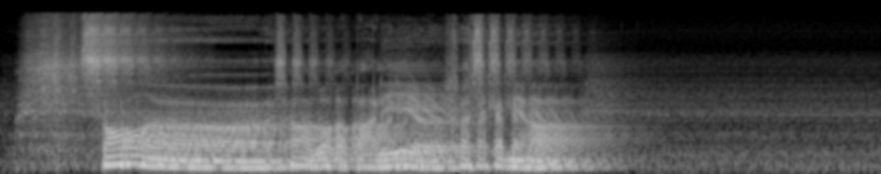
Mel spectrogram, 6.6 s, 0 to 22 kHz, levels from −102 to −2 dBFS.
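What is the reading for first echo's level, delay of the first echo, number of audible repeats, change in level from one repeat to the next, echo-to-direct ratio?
-4.0 dB, 0.123 s, 6, -5.5 dB, -2.5 dB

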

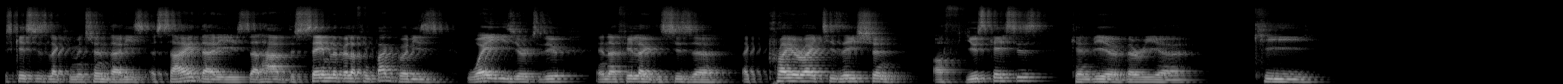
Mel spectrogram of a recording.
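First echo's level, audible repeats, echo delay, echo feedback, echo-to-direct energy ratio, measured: -6.5 dB, 4, 63 ms, 41%, -5.5 dB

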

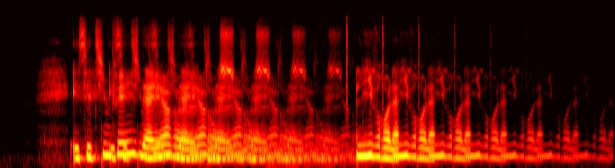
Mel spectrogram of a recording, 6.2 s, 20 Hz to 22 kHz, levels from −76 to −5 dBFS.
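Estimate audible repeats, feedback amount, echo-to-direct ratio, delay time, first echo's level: 7, 59%, -2.5 dB, 0.36 s, -4.5 dB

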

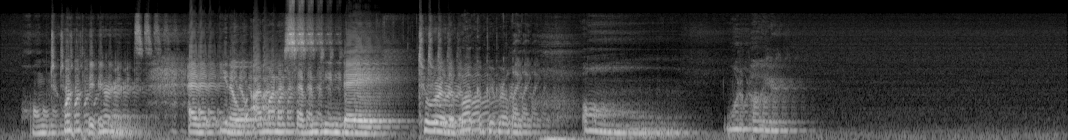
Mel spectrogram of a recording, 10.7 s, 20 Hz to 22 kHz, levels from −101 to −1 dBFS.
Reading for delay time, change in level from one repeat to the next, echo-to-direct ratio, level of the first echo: 94 ms, -6.0 dB, -4.0 dB, -5.0 dB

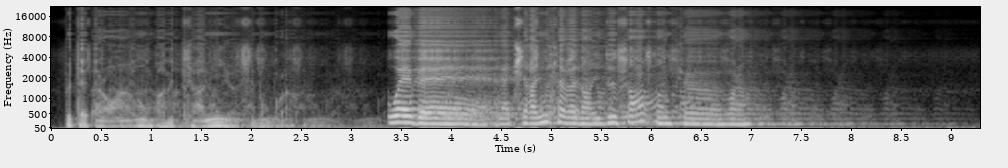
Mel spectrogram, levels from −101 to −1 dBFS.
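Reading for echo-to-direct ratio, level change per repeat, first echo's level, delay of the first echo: -9.5 dB, no steady repeat, -12.0 dB, 0.149 s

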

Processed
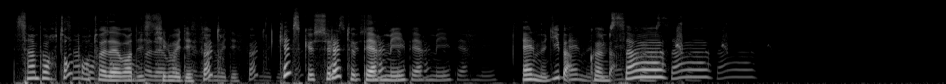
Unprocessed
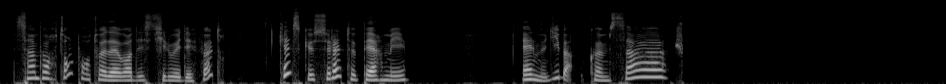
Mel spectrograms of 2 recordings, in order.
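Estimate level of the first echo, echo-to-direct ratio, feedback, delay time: -12.0 dB, -12.0 dB, 19%, 0.455 s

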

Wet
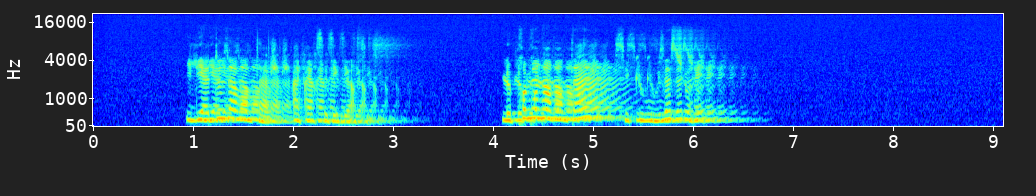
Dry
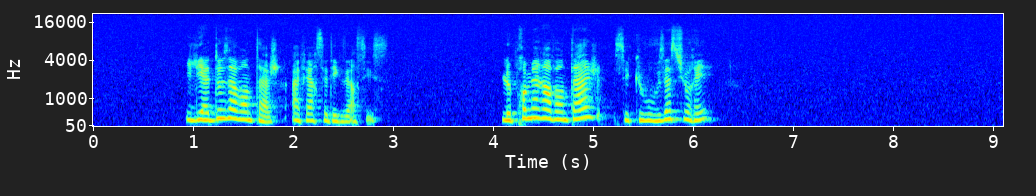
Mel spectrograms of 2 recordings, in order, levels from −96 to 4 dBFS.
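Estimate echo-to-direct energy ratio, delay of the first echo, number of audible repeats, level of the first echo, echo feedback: -4.0 dB, 0.113 s, 5, -5.0 dB, 48%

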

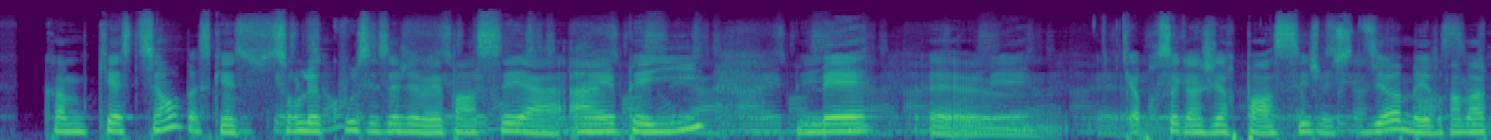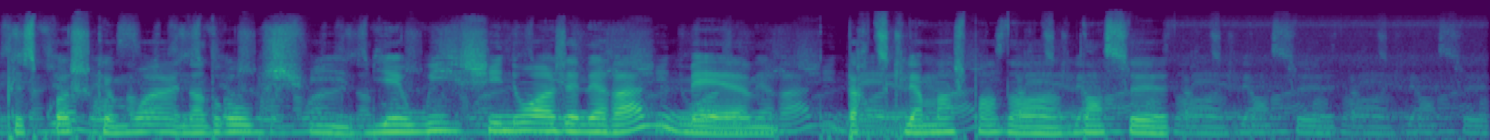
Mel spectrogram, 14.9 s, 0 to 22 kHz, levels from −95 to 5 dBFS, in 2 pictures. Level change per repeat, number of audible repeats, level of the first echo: -5.5 dB, 4, -14.0 dB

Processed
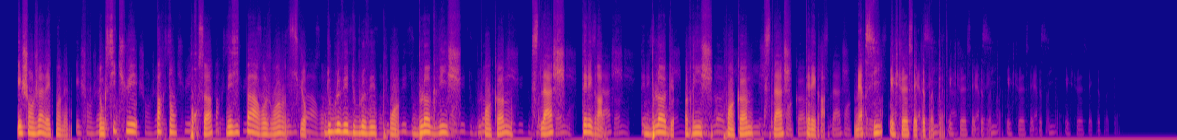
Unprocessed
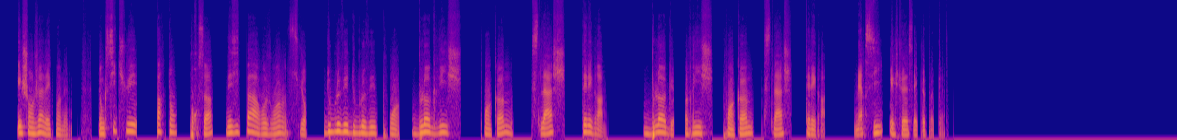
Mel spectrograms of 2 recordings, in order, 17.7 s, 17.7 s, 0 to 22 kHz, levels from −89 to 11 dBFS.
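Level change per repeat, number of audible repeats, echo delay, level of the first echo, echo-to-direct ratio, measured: -7.0 dB, 2, 0.875 s, -21.0 dB, -20.0 dB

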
